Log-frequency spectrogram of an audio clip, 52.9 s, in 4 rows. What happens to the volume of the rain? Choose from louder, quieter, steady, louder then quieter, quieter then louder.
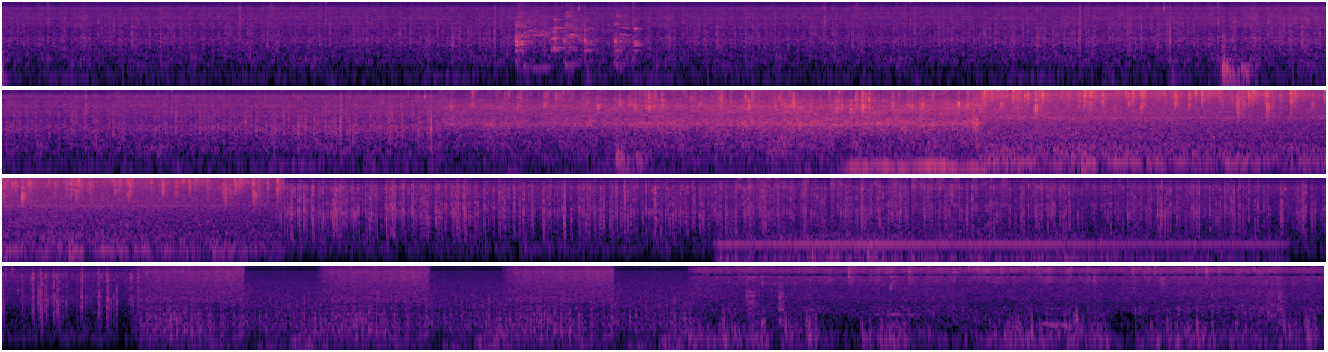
louder then quieter.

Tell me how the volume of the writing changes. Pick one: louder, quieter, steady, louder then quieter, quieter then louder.
quieter.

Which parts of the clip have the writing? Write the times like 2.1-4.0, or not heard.
33.5-39.4.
